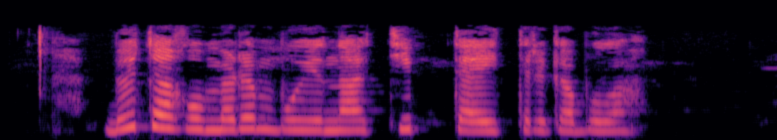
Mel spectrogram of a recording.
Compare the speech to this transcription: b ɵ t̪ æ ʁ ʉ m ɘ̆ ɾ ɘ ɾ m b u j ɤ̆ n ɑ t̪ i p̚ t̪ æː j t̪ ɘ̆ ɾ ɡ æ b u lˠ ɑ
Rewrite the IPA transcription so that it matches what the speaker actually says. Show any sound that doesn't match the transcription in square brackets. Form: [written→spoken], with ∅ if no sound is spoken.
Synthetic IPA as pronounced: b ɵ t̪ æ ʁ ʉ m ɘ̆ ɾ ɘ [ɾ→∅] m b u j ɤ̆ n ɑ t̪ i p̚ t̪ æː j t̪ ɘ̆ ɾ ɡ æ b u lˠ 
